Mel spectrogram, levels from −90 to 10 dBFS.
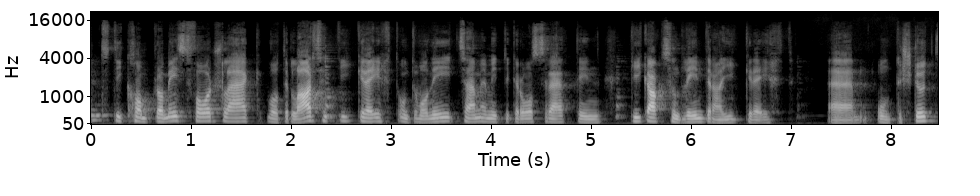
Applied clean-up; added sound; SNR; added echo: neural mask model DeepFilterNet 3.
